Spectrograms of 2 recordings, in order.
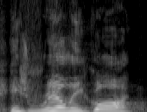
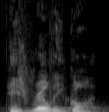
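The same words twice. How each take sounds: First: "really" stretched out slow and loud; slow, emphatic "He's REALLY gone"; stress on really. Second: Said in the usual way. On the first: Shown as a demonstration. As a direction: lean hard on "really", drawn out and raised.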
